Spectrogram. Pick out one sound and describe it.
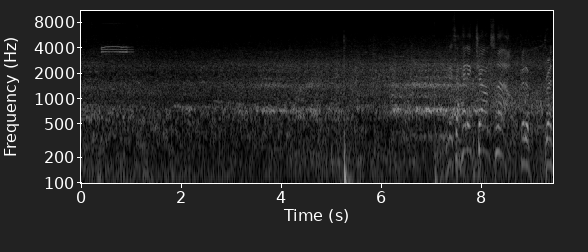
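A large crowd roars steadily in a stadium.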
